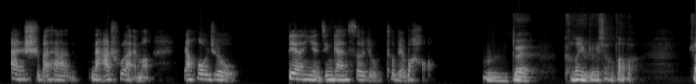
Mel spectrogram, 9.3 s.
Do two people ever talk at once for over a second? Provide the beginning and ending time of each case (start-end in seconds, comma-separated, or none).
none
